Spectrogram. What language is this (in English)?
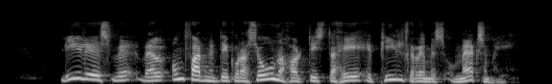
Danish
